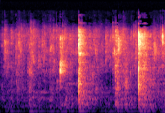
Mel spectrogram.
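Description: Eggplant cubes frying in hot oil in a kadai: a steady sizzle that flares up sharply about a second in and again near the end as more pieces go into the oil.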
